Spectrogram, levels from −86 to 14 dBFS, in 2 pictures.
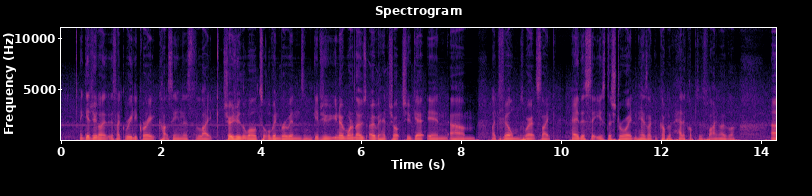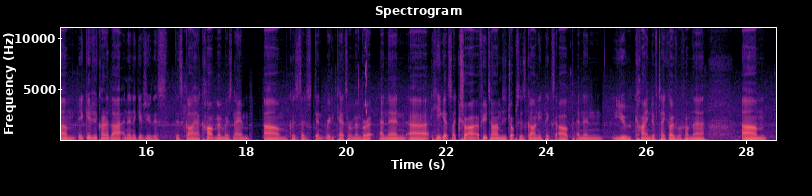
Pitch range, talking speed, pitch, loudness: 95-110 Hz, 235 wpm, 105 Hz, -25 LUFS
